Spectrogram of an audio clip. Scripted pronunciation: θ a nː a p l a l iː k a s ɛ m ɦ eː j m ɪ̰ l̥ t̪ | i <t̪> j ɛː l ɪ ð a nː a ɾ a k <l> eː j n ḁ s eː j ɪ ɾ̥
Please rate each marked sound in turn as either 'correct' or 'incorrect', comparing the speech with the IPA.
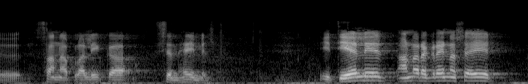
correct, incorrect: ɾ

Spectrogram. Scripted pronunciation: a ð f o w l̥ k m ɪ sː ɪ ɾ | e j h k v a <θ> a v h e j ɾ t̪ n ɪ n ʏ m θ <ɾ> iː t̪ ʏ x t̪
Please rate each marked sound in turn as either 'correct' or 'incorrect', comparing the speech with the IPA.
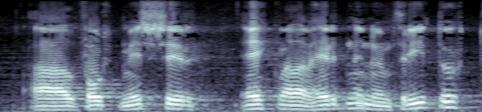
incorrect: ð, correct

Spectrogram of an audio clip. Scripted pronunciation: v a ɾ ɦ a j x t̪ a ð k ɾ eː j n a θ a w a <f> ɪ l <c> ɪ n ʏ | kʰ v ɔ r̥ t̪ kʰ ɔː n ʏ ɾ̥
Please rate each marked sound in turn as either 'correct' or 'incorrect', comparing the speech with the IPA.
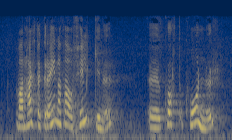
correct, correct

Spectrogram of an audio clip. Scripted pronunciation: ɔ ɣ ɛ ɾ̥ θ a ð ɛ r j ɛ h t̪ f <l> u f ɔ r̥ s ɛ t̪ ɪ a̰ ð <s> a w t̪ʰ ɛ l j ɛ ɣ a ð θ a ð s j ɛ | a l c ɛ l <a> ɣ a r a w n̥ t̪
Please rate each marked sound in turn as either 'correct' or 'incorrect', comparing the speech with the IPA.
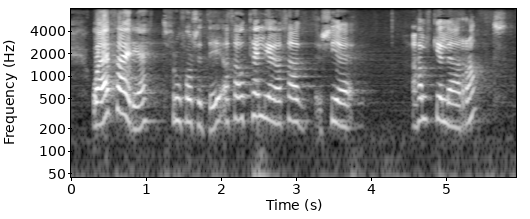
incorrect: ɾ, incorrect: θ, incorrect: ɛ

